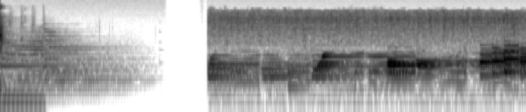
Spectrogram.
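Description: Steady rainy-season rain hiss runs under mellow melodic music after a sustained, fading tonal opening and a brief silence; the rainfall forms a constant textured backdrop, with no talking.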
